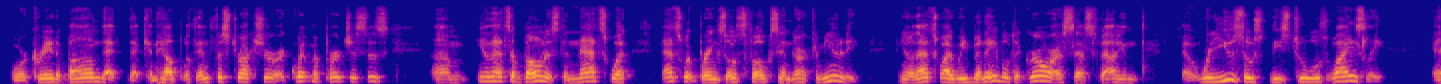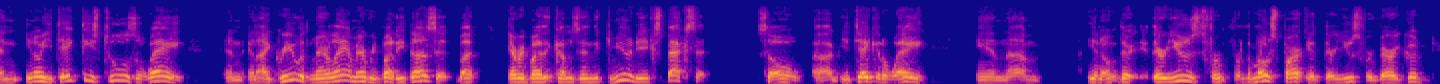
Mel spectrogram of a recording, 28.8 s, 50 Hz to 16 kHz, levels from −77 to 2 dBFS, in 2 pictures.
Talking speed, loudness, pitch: 210 wpm, -19 LUFS, 190 Hz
